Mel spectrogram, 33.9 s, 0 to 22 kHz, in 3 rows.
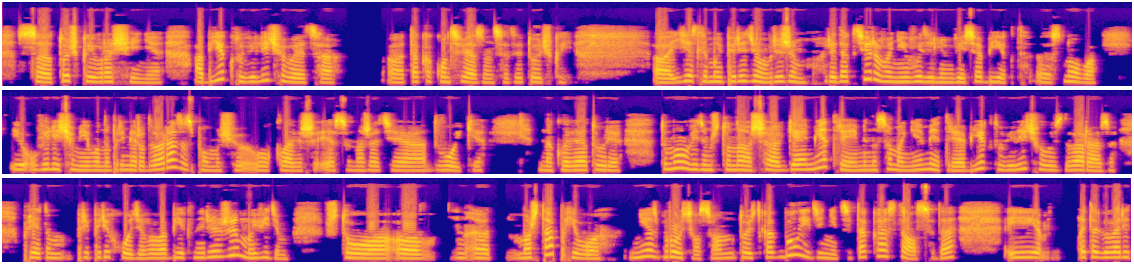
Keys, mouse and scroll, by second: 6.6-8.3 middle drag, 7.0 Tab, 8.1 a, 8.3 a, 11.3 s, 21.0 Tab, 24.4 b, 33.0-33.8 middle drag.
